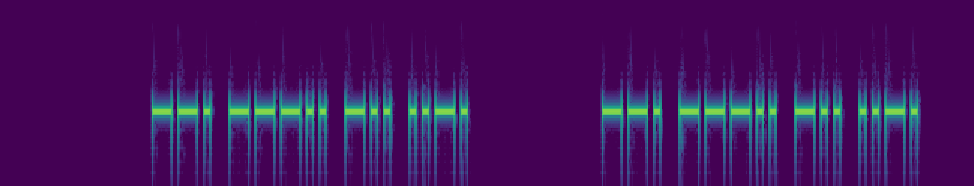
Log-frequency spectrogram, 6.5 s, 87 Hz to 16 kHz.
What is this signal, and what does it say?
Morse code, heard as a keyed tone, about 28 wpm, 700 Hz. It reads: G8DF G8DF
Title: DXCC-100 Call Signs - 4 Characters - Repeated 3x - 28wpm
